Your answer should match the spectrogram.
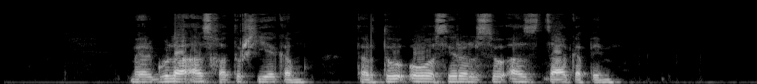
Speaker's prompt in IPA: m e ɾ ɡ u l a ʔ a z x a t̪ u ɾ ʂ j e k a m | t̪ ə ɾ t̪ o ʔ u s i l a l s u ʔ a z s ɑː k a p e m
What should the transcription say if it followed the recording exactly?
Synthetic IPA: m e ɾ ɡ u l a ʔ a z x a t̪ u ɾ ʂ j e k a m | t̪ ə ɾ t̪ u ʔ o s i ɾ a l s u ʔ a z t͡s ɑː k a p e m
